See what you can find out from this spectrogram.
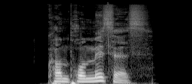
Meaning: genitive singular of Kompromiss
- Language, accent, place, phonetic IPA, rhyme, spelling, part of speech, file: German, Germany, Berlin, [kɔmpʁoˈmɪsəs], -ɪsəs, Kompromisses, noun, De-Kompromisses.ogg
